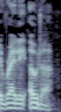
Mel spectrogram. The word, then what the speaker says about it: Ray Liotta: And Ray Liotta, or as the Americans say, Ray Liotta.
